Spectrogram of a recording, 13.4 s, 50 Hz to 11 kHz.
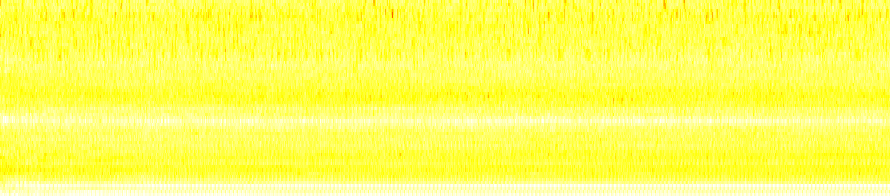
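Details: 1955 GMC 100 with freshly rebuilt 327 small-block V8, first start on a fresh battery after priming the carburetor: steady even rumble settling right in, smooth firing, no knocks or misses; normal running.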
